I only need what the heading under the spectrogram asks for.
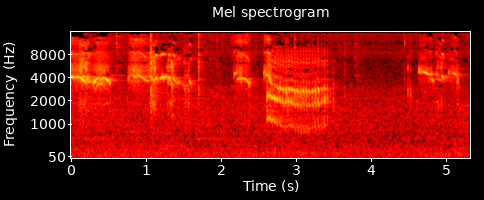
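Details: Pet parrotlet in a cage giving thin, high whistled notes, then a short buzzy pulsed cat-like note, then more whistles, in a quiet room.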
